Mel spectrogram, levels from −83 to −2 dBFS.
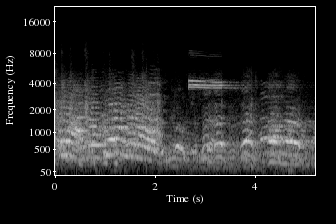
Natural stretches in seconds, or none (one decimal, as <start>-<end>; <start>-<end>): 0.6-3.7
